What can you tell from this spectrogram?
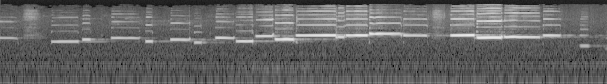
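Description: Solo soprano recorder playing fast running passages of quick single notes, climbing to its highest notes about four seconds in.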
